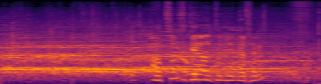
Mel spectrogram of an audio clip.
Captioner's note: cheering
